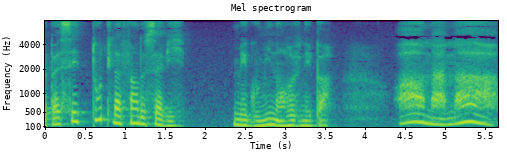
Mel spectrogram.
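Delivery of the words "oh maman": slow, higher, drawn-out wonder; amazed. A narrator's reading. Daughter to mother after the revelation, amazed. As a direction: stretch it out in little-girl awe.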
